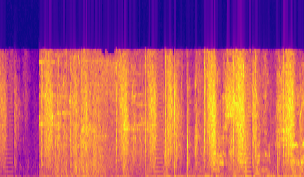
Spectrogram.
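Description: Rapid bursts of gunfire crackle without pause in the Jumanji video game, loud and dense over a rumbling game soundtrack.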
